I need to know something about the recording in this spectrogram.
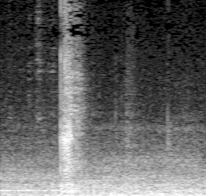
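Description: Hands handling a taped-together metal exhaust pipe: one brief scuff a little over half a second in, over a low steady hum.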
